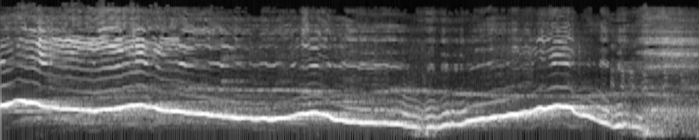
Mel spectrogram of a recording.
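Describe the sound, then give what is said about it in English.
A group of people imitates whale calls together on a count of three, producing long, continuous moaning tones that slide slowly up and down in pitch for several seconds before fading at the end. “we'll give Atlanta a little example of what whale sounds like”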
